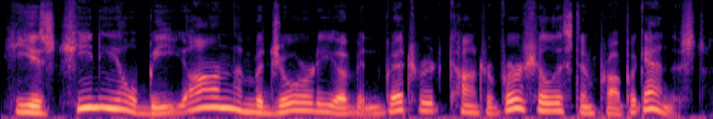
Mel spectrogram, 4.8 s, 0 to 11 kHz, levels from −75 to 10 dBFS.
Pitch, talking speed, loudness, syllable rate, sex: 160 Hz, 140 wpm, -15 LUFS, 5.6 syllables/s, male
